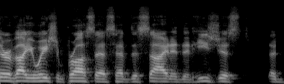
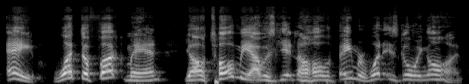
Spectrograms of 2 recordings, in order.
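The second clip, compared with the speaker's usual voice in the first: louder, higher, slowing on the curse; mock outraged rookie; 4 semitones higher, 5 dB louder than usual. Garrett Wilson complaining about the Hall of Famer he was promised, mock outrage. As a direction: play the betrayed receiver venting. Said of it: "Garrett Wilson sitting there like".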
